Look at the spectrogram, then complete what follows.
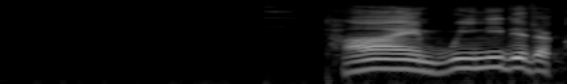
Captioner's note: timer chimes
